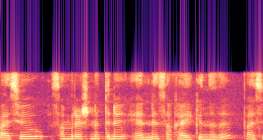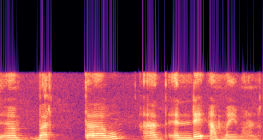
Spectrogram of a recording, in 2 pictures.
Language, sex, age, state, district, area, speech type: Malayalam, female, 45-60, Kerala, Kasaragod, urban, spontaneous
